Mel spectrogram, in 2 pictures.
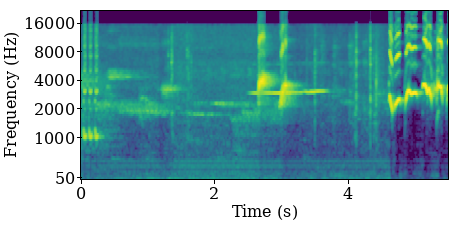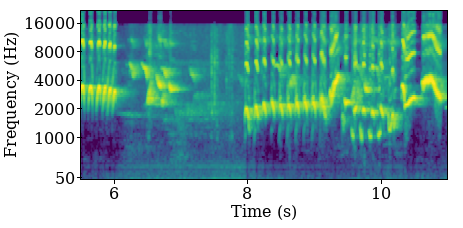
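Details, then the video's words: White-rumped shama giving a long fighting song while tail-flicking to provoke a rival. Clear whistled phrases rise and fall with a quick trill, then fast runs of repeated sharp notes. A low steady hum lies beneath. "chòe Lửa đập đuôi tạch kích căng, kích Chòe Lửa hót đấu căng lửa.chòe Lửa hót giọng dài"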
